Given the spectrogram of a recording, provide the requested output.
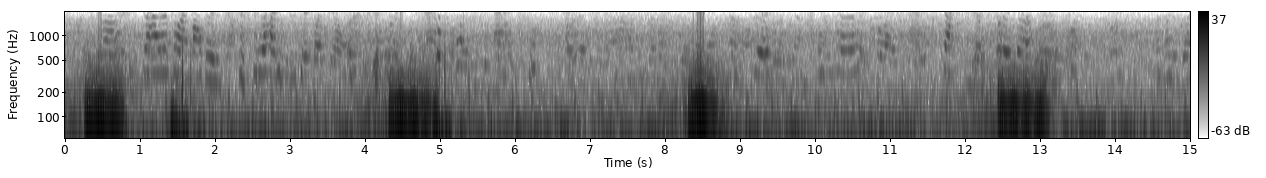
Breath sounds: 0.18-0.79 s: inhalation
4.25-5.03 s: inhalation
8.24-8.85 s: inhalation
12.42-13.24 s: inhalation

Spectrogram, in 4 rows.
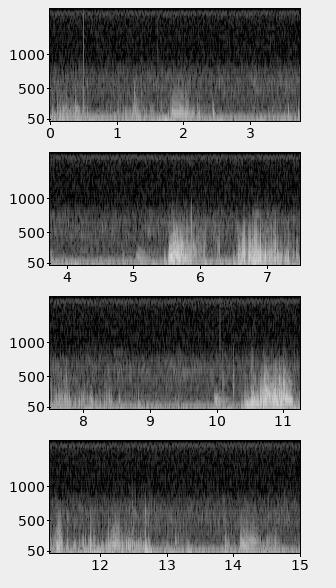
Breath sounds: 5.45-6.33 s: inhalation
5.45-6.33 s: crackles
6.47-8.59 s: exhalation
6.47-8.59 s: crackles
10.36-11.26 s: inhalation
10.36-11.26 s: crackles
11.29-12.88 s: exhalation
11.29-12.88 s: crackles

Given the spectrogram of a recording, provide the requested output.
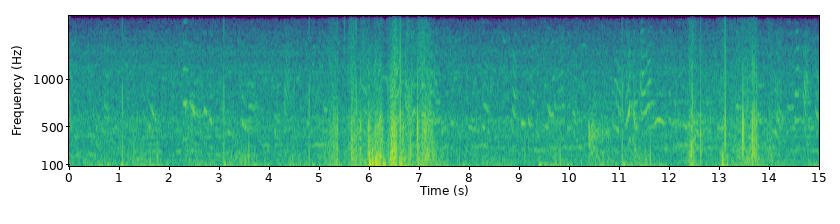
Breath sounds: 11.53-12.49 s: stridor
12.93-13.89 s: inhalation
12.93-13.89 s: crackles

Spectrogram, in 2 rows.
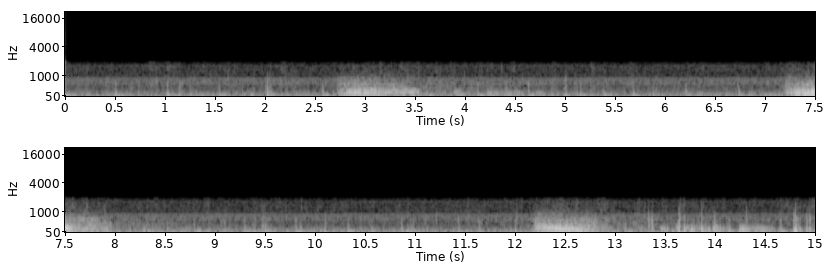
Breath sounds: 2.68-3.61 s: inhalation
2.68-3.61 s: wheeze
7.15-8.05 s: inhalation
7.15-8.05 s: wheeze
12.22-13.11 s: inhalation
12.22-13.11 s: wheeze

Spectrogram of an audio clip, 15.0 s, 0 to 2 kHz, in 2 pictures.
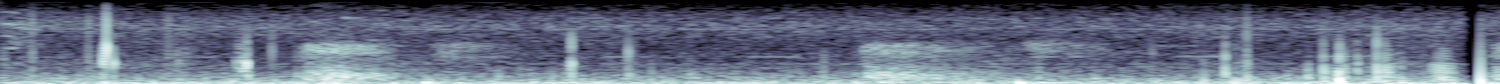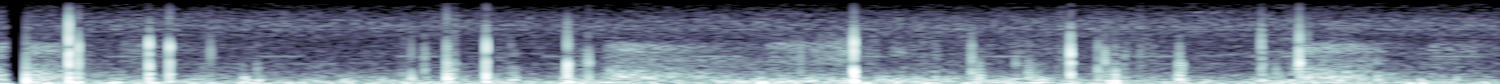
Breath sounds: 1.26-2.09 s: inhalation
1.26-2.09 s: crackles
2.09-4.18 s: exhalation
2.09-4.18 s: crackles
4.22-5.04 s: inhalation
4.22-5.04 s: crackles
5.07-7.60 s: exhalation
5.07-7.60 s: crackles
10.17-11.32 s: inhalation
10.17-11.32 s: crackles
11.34-13.11 s: exhalation
11.34-13.11 s: crackles
13.79-14.60 s: inhalation
13.79-14.60 s: crackles

